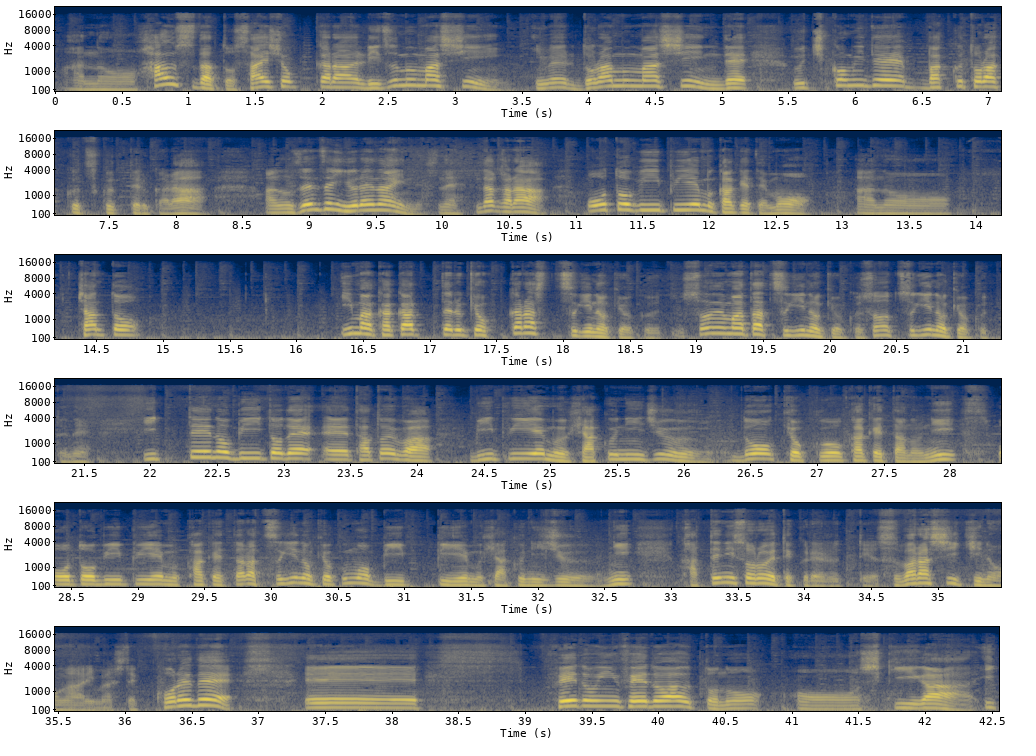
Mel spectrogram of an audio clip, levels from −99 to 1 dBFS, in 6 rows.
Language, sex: Japanese, male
